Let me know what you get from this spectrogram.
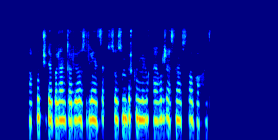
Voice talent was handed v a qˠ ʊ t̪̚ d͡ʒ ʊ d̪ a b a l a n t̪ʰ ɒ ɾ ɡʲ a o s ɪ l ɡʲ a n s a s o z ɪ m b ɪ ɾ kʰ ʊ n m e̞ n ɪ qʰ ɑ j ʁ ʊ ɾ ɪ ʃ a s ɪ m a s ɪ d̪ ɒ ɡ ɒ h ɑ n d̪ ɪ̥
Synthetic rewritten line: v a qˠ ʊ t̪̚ d͡ʒ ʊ d̪ a b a l a n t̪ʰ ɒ ɾ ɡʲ a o s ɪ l ɡʲ a n s a s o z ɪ m b ɪ ɾ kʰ ʊ n m e̞ n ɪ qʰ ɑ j ʁ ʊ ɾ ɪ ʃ a s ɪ n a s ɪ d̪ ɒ ɡ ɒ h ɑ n d̪ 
